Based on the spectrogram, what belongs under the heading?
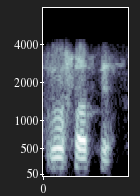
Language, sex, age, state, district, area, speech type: Bodo, male, 60+, Assam, Chirang, rural, conversation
